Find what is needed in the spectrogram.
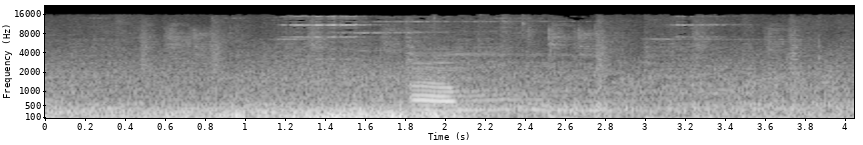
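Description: Road traffic: a low rumble of a motor vehicle passing close by, loudest in the first two seconds and then easing off.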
